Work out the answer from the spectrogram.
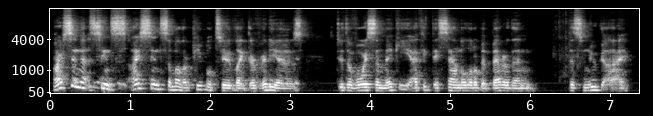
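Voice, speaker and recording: A man's voice: medium pitch, expressive, a little fast. A man in easygoing casual chat who mostly agrees and hedges his opinions.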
